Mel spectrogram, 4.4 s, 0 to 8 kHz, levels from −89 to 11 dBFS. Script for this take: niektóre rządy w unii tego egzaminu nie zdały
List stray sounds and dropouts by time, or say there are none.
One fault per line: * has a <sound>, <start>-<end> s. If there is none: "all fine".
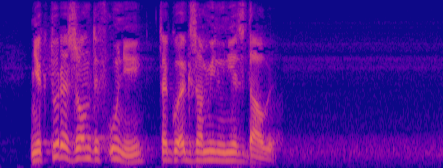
all fine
